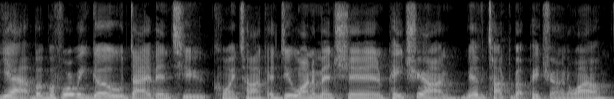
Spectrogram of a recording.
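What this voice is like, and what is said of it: Usual voice. Nothing is said of it.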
